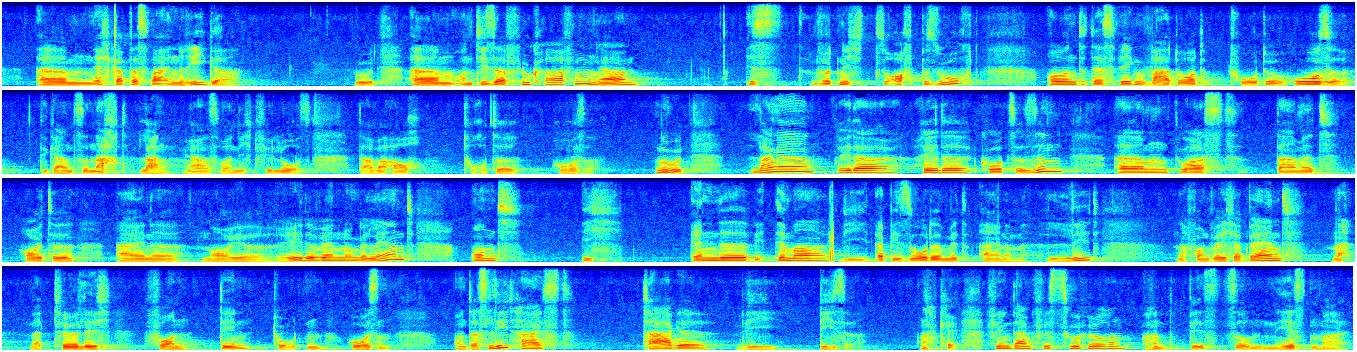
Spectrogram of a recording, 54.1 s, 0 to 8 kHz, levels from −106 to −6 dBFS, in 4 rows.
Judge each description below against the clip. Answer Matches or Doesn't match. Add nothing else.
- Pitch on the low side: Matches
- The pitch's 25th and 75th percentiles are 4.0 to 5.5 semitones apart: Matches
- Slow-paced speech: Matches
